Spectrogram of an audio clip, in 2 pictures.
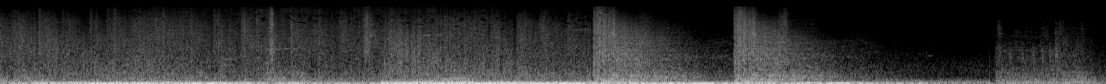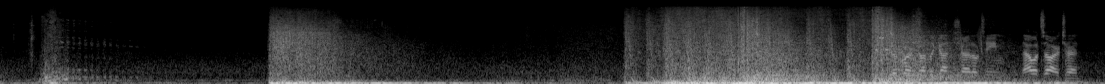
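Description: A shotgun firing high explosive rounds in the Mass Effect game, Legendary Edition, booms repeatedly in long, loud blasts and rumbling explosions, with short quieter gaps between volleys of combat noise.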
